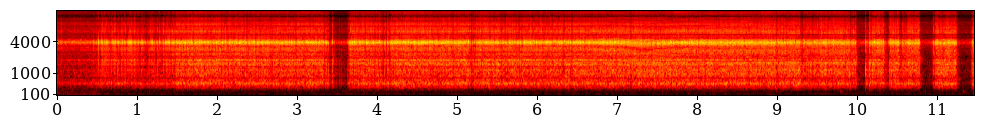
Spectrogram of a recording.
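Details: DIY AM superhet receiver, just finished, antenna on temporary clip leads: steady loud hiss with thin high whistle and brief dropouts; owner unsure it's hooked up right; it does pick up a signal generator at several band spots.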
